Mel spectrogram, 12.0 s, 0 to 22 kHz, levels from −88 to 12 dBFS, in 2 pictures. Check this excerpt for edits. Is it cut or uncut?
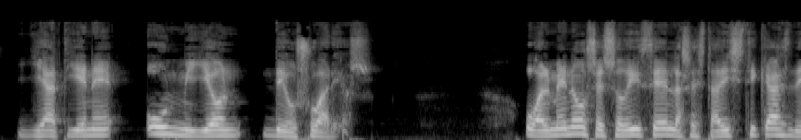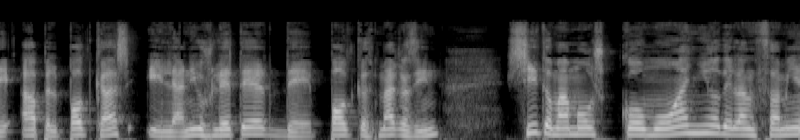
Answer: uncut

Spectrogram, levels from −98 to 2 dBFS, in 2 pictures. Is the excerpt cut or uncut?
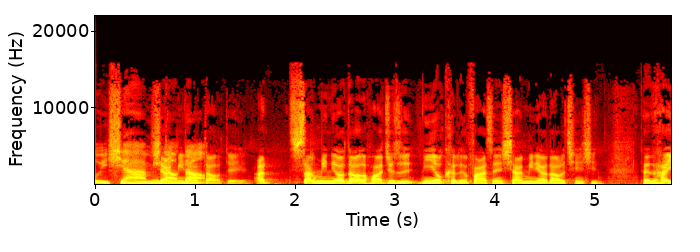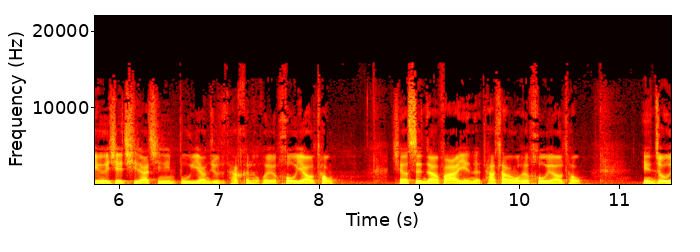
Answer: cut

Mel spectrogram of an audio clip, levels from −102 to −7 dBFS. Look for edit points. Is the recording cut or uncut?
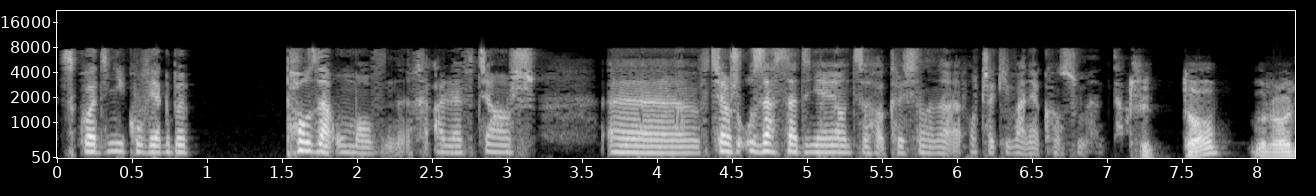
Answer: uncut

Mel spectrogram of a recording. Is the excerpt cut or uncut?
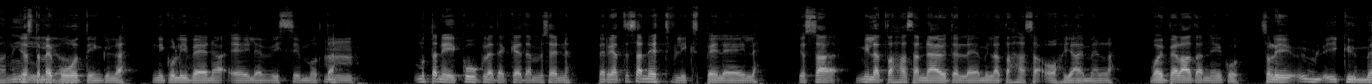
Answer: uncut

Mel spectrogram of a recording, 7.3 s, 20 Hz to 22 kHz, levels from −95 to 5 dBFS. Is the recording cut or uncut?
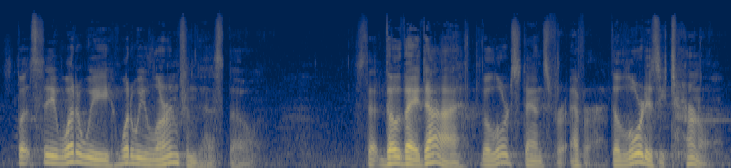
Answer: cut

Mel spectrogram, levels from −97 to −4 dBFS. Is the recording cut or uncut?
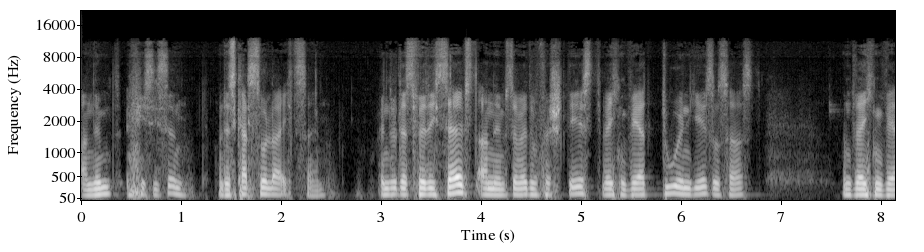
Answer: cut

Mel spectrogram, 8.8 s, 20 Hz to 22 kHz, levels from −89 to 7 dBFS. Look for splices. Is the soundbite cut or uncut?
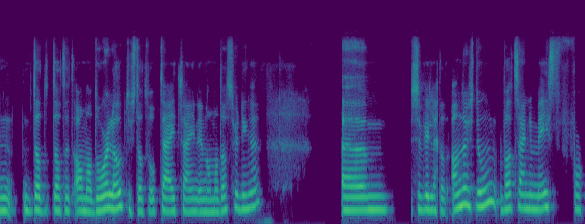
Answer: cut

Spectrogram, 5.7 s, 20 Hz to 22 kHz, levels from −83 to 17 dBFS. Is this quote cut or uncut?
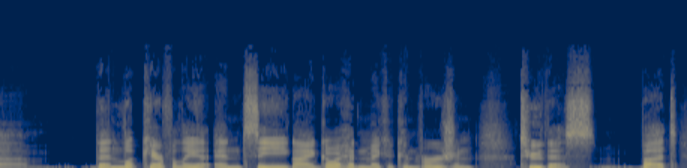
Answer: cut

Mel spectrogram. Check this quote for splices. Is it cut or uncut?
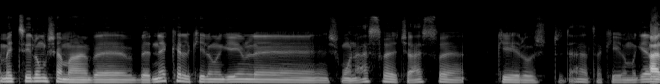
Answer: cut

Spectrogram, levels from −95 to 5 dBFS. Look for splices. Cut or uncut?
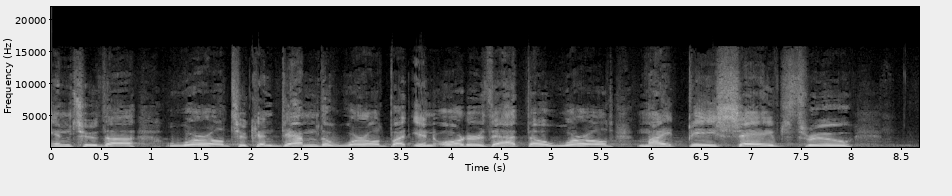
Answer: uncut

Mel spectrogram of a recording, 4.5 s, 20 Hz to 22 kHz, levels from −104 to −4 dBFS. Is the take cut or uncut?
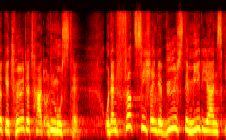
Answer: cut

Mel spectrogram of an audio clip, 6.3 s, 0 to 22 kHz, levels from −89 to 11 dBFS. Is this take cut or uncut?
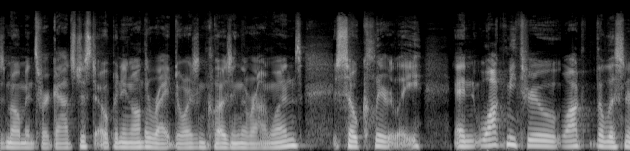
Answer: uncut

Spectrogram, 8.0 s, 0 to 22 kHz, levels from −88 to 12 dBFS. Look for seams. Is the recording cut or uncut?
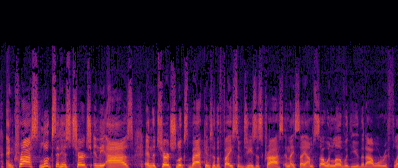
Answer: uncut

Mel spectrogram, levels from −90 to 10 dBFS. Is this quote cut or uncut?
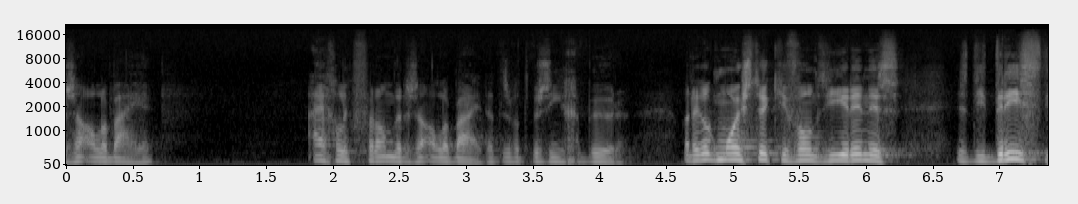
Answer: uncut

